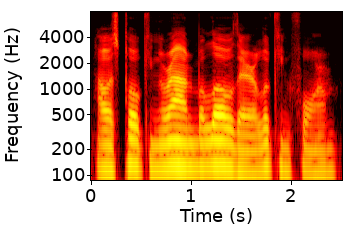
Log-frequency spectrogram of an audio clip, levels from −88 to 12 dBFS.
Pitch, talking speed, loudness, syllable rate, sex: 110 Hz, 215 wpm, -18 LUFS, 5.8 syllables/s, male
